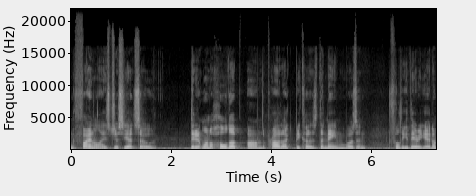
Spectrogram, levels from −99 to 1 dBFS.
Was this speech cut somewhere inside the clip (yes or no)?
no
